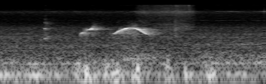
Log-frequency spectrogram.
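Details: Pet cockatiel singing with another bird: a short upswept note, then one clear arched whistle that rises and falls, over a low background rumble.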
